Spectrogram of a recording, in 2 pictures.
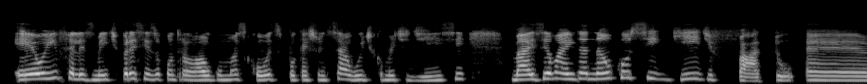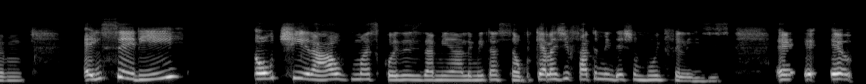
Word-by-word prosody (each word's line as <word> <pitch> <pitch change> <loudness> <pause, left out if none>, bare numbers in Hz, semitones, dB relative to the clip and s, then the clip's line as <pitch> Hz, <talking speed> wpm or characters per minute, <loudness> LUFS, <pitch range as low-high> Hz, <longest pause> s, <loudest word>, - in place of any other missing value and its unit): Eu, 240 +4 +6
infelizmente, 235 -7 -1
preciso 250 -2 0
controlar 215 -3 -3
algumas 210 +2 -2
coisas, 210 +1 -3
por 210 - -7
questões 205 0 -4
de 200 - -20
saúde, 215 -4 -2
como 210 -2 -6
eu 205 - -5
te 205 -1 -8
disse, 195 +7 -6 0.5
mas 225 0 +3
eu 265 +1 +4
ainda 260 0 +2
não 260 +3 +1
consegui 265 -6 -5
de 230 -2 -7 0.2
fato, 180 +1 -2
eh, 190 -2 -1 0.8
é 210 +2 +5
inserir, 280 - +2 0.7
ou 260 +3 +10
tirar 245 -8 +3
algumas 240 0 -2
coisas 205 0 -2
da 205 -1 -1
minha 200 0 -3
alimentação, 200 -1 -4
porque 195 +5 -1
elas, 235 0 +2
de 275 - -4
fato, 235 +2 -3
me 245 -2 -4
deixam 225 0 -3
muito 205 0 -3
felizes. 160 -3 -9 0.5
Eh, 220 +2 +3 0.2
eu 480 0 +5
eu - - +9
220 Hz, 145 wpm, -23 LUFS, 200-250 Hz, 0.8 s, ou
